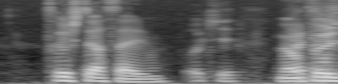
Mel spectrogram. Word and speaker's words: Truchtersheim: Alors la prononciation déjà, comment ça se prononce ? Truchtersheim.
